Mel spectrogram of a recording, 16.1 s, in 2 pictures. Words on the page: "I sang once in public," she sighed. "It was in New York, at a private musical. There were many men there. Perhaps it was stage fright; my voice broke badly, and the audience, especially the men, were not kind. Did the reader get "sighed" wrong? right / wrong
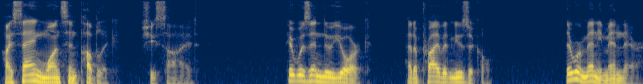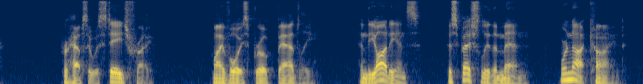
right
